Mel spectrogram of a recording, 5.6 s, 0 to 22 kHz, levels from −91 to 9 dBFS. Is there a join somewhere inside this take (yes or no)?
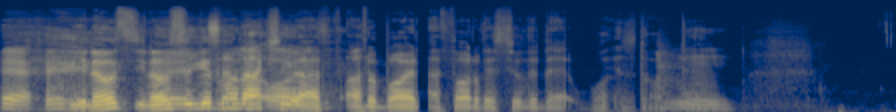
yes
